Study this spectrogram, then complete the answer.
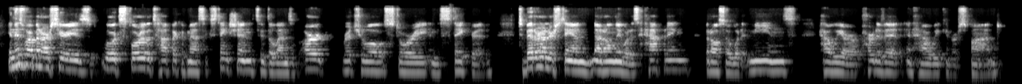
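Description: A man with a fairly high pitch sounds somewhat breathy, using ordinary pitch variation. Audible room echo surrounds him against a quiet background. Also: moderate pace. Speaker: academic moderator. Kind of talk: moderating a webinar. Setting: video call. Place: office. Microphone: webcam.

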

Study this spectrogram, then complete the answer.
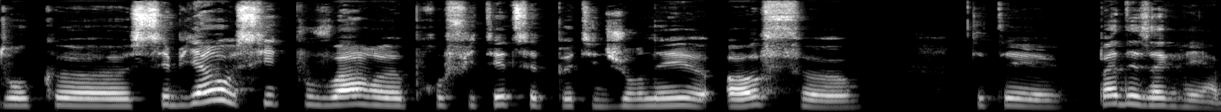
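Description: A woman's voice, fairly high-pitched, with a dark, mellow tone. Her pitch moves in an ordinary way. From western France, Nantes area. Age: 40s. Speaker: trail runner. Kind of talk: interview.

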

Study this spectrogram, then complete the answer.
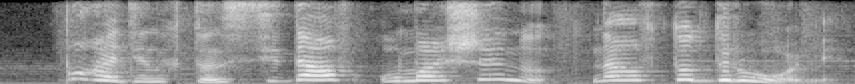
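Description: Lively intonation over an unforced reading voice

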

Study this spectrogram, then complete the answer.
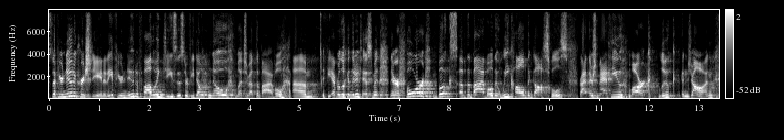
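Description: In a raised, projected voice, a man speaks at a fairly quick pace with lively intonation. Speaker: pastor. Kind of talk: sermon. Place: church.

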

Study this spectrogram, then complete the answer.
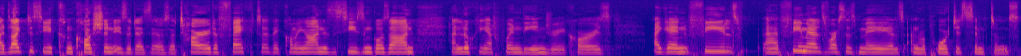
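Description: A woman talks at a very fast pace against a quiet background. Her voice is fairly high, dark and mellow, with fairly even intonation. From Ireland, County Kerry; Ireland. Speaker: physiotherapist. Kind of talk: conference presentation. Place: hall. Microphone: podium.

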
